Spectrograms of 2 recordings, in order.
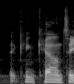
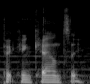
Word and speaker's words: Pitkin County: Pitkin County. Yes, that's right. Yeah, that's the way to pronounce it. Pitkin County.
